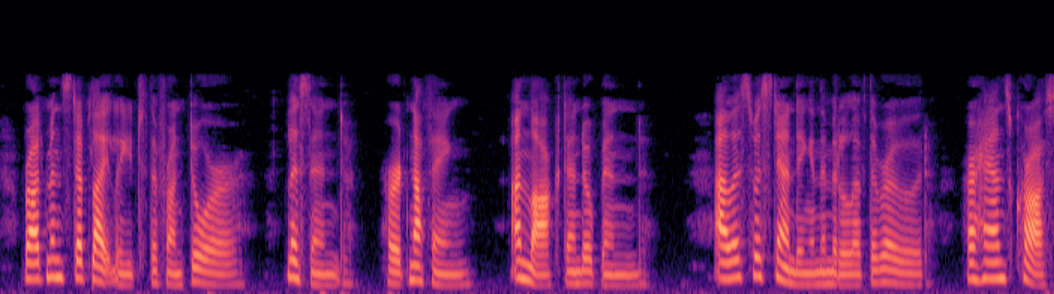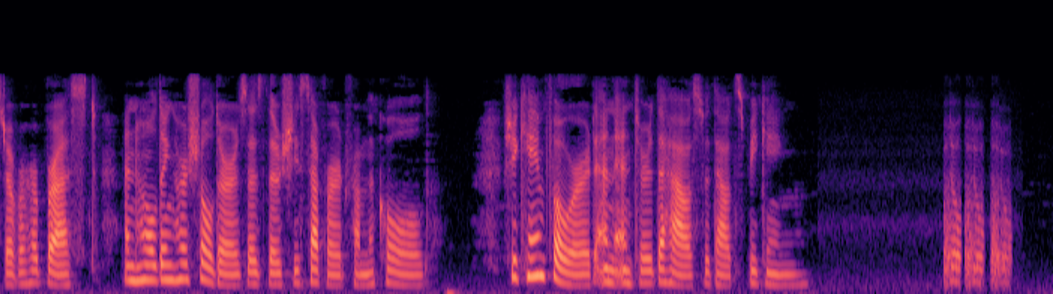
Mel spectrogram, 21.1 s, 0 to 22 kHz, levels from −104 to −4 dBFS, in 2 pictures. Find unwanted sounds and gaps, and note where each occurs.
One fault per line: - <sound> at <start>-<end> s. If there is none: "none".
- laugh at 20.0-20.7 s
